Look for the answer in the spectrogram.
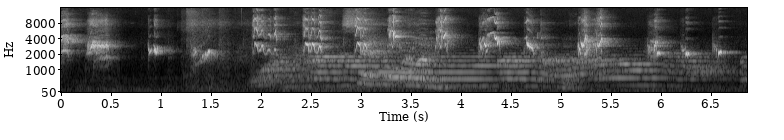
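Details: Greater green leafbird, crest raised and tail spread, sings ngentrok style: a few separated chirps, then dense rapid twittering layered over sustained lower tones.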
